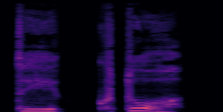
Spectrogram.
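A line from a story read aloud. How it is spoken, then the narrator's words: Barely audible rasp. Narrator (Russian): прохрипел он едва слышно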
